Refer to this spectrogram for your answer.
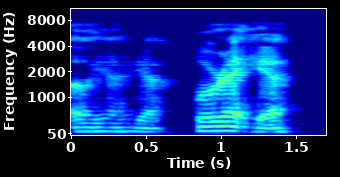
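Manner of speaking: very quiet, soft, deep manly murmur. Chatting about accents heard at camp, imitating them: mock deep manly voice. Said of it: "even their deep, manly voice is like".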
